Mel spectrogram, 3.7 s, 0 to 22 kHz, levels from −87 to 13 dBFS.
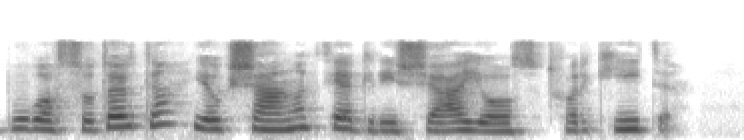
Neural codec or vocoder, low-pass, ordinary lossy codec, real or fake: codec, 16 kHz, 0.8 kbps, ZipCodec; 7.2 kHz; MP3, 48 kbps; fake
